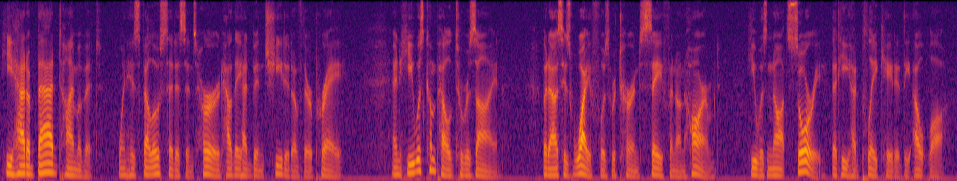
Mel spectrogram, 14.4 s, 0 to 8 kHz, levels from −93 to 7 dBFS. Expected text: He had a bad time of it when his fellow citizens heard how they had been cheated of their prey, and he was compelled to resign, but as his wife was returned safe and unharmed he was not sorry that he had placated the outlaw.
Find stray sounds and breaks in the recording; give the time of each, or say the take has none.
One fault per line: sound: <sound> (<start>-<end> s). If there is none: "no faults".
no faults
